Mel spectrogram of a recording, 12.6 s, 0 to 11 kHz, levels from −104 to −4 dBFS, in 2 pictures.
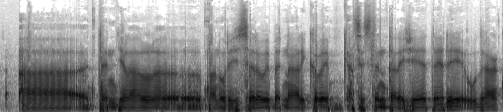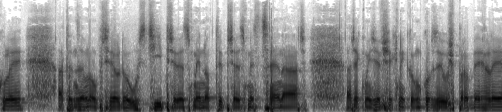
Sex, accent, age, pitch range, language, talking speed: male, native, 40-59, 70-80 Hz, Czech, 155 wpm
